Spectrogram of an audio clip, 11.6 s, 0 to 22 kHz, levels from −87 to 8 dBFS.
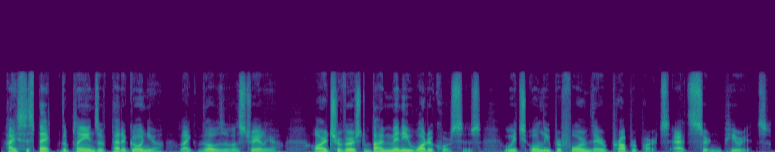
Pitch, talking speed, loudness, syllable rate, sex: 110 Hz, 130 wpm, -19 LUFS, 4.2 syllables/s, male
